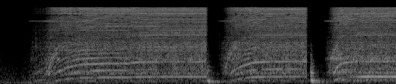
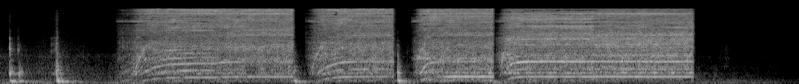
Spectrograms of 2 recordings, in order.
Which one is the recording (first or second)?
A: first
